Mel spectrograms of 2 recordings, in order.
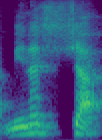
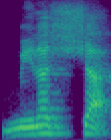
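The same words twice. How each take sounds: First: The sh sound is followed by an a vowel. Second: The sh sound is followed by an a vowel.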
